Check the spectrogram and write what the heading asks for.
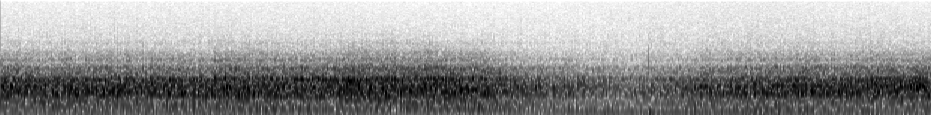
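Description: Jeep engine running steadily as the vehicle drives along a dirt road, over a constant low hum, easing off slightly around four seconds in.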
